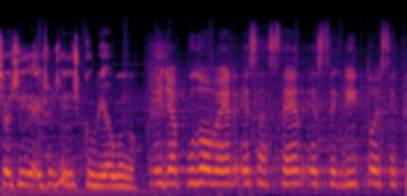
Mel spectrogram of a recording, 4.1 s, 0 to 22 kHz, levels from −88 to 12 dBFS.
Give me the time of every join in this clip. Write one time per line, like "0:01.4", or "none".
0:01.5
